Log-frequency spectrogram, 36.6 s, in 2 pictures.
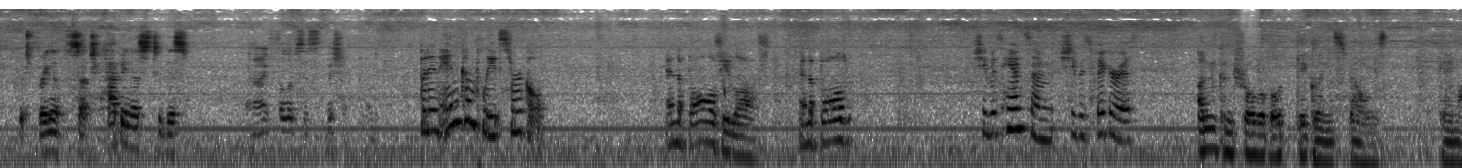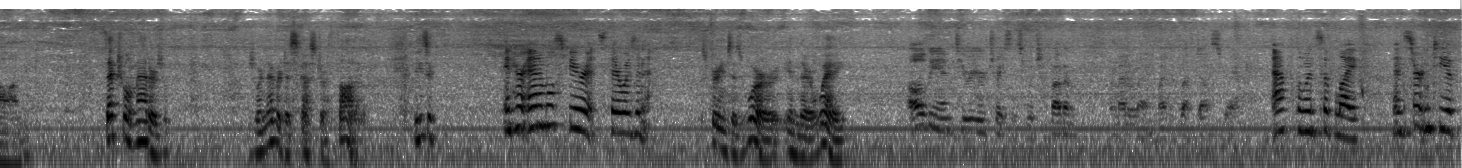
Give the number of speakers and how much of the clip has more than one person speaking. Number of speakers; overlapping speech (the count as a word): six, no overlap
